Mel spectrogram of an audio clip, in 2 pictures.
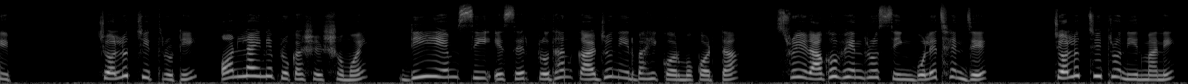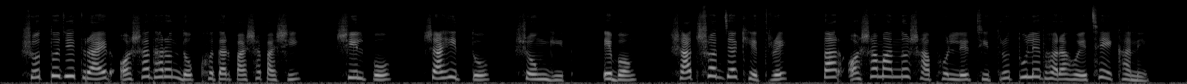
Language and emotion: Bengali, neutral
